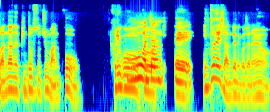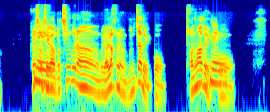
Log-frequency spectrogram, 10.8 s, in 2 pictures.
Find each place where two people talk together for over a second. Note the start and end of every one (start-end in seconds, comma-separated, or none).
2.5-3.8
